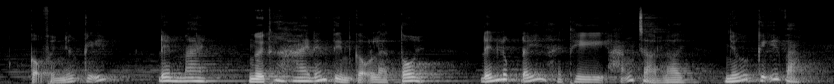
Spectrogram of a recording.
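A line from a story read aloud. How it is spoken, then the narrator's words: Faint windlike whisper. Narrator (Vietnamese): Một giọng nói văng vẳng như tiếng gió thì thào bên tai Thành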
